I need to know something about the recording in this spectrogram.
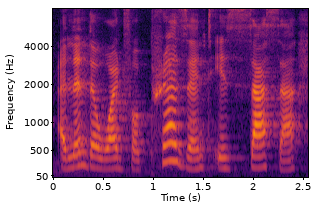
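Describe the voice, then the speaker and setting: A woman talks alone on her podcast, working through an idea in an explanatory, conversational manner. Her voice sits at a middling pitch for a woman, and her tone is thoughtful and easygoing. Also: animated, normal speed. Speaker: podcast host. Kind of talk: solo reflective podcast monologue.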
